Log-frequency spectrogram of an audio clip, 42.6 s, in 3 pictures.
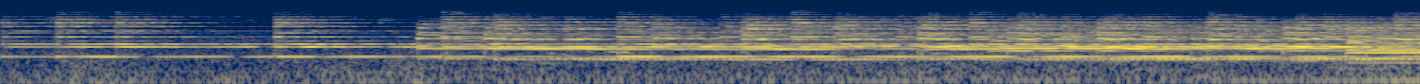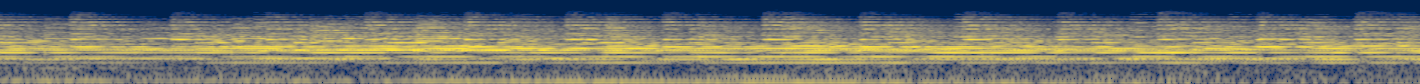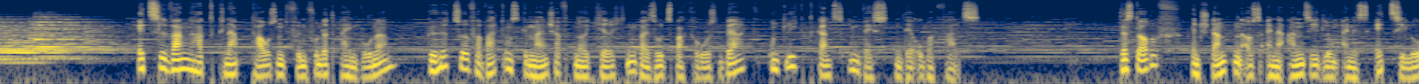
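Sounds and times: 
church bells ringing at midday: 0:00.0 - 0:42.5
speech: 0:29.8 - 0:38.3, 0:39.6 - 0:42.5.

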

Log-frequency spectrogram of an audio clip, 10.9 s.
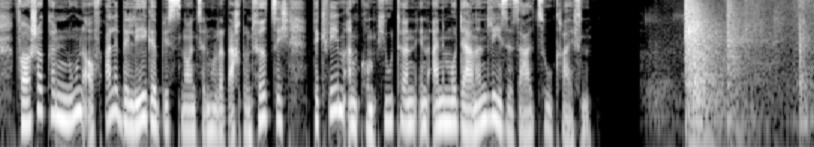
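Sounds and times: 
speech: 0:00.2 - 0:08.0
plain metal door unlocked in the Belvedere courtyard of the Vatican archives: 0:08.6 - 0:10.8.

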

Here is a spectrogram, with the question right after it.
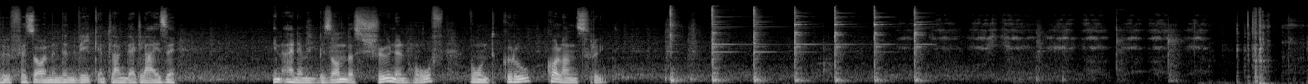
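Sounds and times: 
speech: 0:00.0 - 0:02.0, 0:02.7 - 0:06.9
hammer striking silver while forging spoons: 0:06.7 - 0:09.6.

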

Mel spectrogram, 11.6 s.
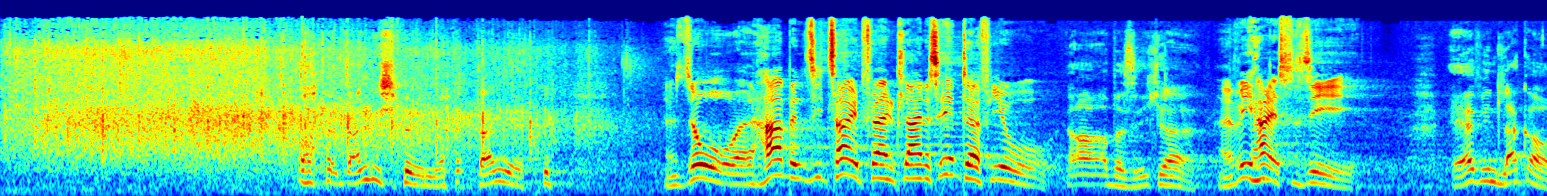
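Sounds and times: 
audience applause: 0:00.0 - 0:04.7
speech: 0:02.2 - 0:04.3, 0:05.0 - 0:10.3, 0:10.9 - 0:11.5.

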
